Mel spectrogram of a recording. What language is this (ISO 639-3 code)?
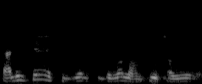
ori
